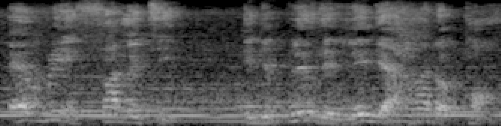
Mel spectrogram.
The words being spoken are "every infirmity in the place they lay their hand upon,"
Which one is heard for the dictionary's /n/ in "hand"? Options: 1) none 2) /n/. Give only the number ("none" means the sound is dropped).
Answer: 1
